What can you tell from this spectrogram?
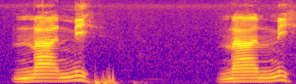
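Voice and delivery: "nani" said nah-nee; French word drill. Shown as a demonstration. Teacher models the French word for students. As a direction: model "nani" clearly for the class.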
